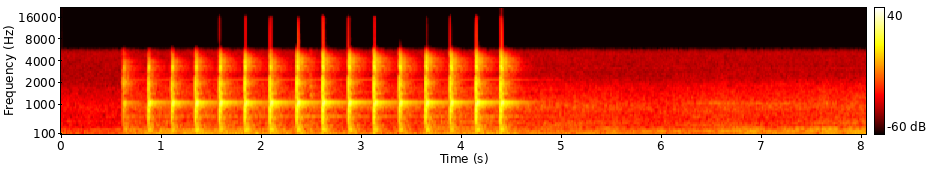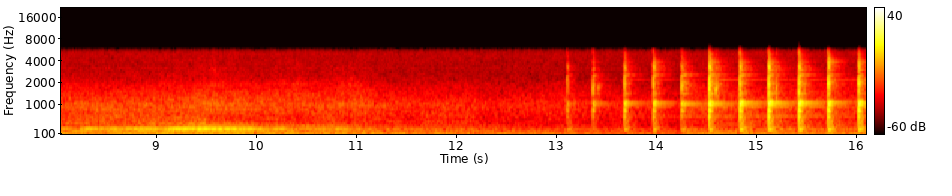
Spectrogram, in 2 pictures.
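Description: A ratchet wrench clicks rapidly and evenly while turning a wheel nut.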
